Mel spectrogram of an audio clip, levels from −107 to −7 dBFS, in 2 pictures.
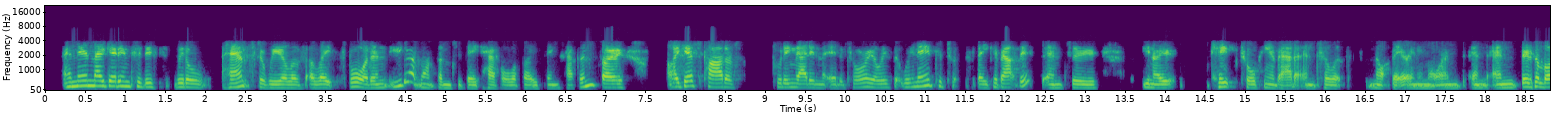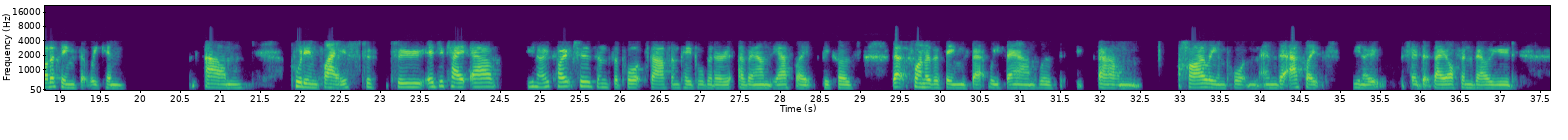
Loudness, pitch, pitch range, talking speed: -27 LUFS, 170 Hz, 150-200 Hz, 180 wpm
